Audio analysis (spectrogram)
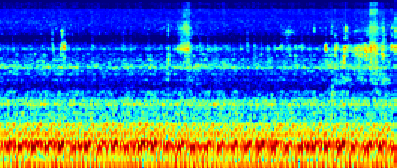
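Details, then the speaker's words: Car after final exhaust repair with V-band clamps, tweaked tailpipe and gutted clogged catalytic converter, heard from inside: steady low rumble, smooth even idle with no knocks, rattles or exhaust leaks. "idle smooth sounds good"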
